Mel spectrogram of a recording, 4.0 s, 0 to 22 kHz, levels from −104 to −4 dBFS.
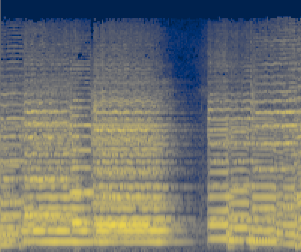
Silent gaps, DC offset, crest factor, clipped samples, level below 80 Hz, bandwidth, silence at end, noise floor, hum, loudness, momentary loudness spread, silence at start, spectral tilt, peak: none; under 0.1%; 14 dB; under 0.1%; -62 dBFS; 14.5 kHz; 0 s; -39 dBFS; none; -17 LUFS; 9 LU; 0 s; -5.5 dB/octave; -4 dBFS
